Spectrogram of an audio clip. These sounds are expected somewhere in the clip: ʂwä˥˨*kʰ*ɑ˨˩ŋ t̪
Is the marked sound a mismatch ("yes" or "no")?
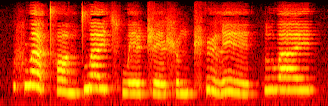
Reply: no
